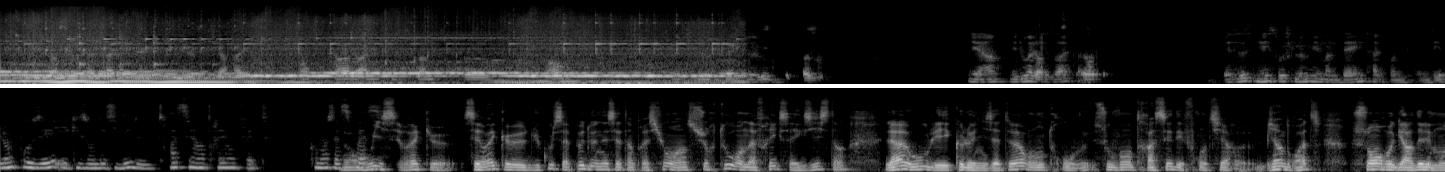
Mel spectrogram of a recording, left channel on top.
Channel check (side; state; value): both; different; correlation 0.00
